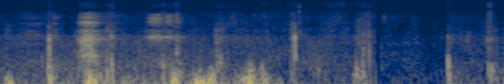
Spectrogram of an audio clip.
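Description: Footsteps crunch on a gravel trail.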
